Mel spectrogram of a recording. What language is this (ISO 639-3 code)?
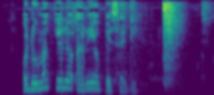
luo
